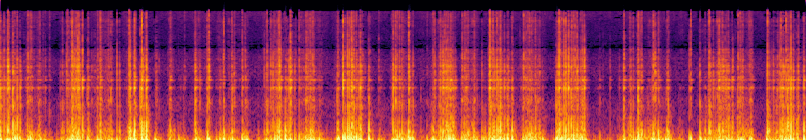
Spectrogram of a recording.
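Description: Fingernails scratch and tap the blue plastic teeth on the lower jaw of a clear acrylic dental model. Dense, dry scraping and quick clicking taps come in bursts, heavy in low rumble with little brightness. Each tap stops almost at once with no ring.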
